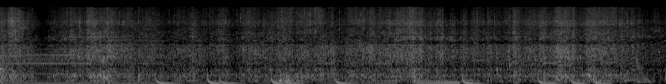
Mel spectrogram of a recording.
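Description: Paper packing wrap rustling and crinkling as a boxed eyeshadow palette is pulled out of it by hand, with a few soft knocks of the box.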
